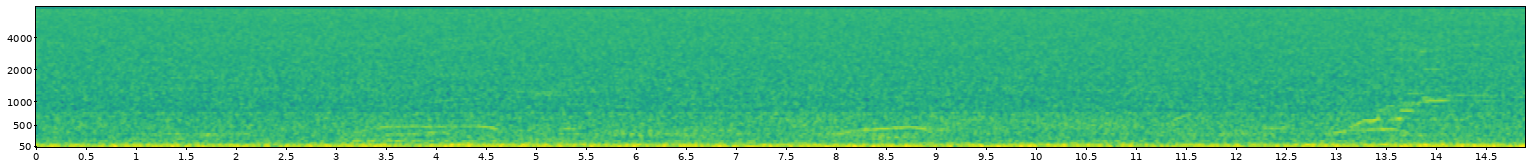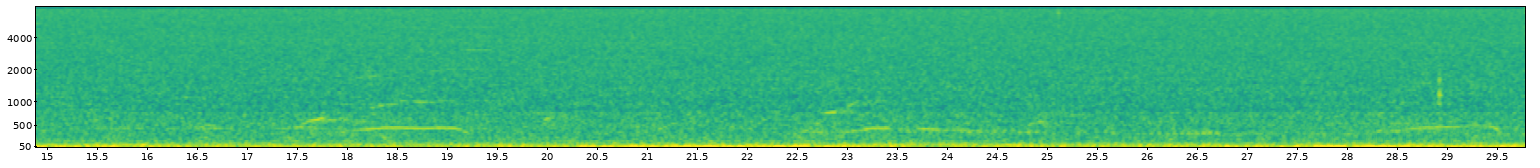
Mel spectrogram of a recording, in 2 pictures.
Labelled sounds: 13.7	14.2	humpback whale, 0.93 to 1.2 kHz
19.1	19.5	humpback whale, 3.0 to 3.1 kHz

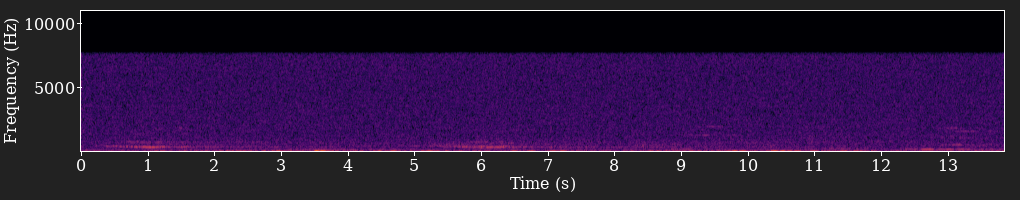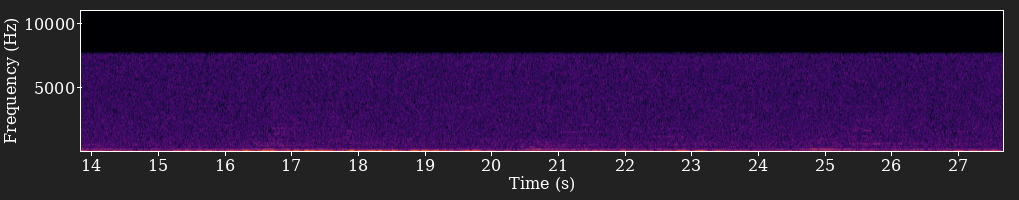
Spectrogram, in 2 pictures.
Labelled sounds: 13.1	13.4	humpback whale, 1.5 to 1.6 kHz

